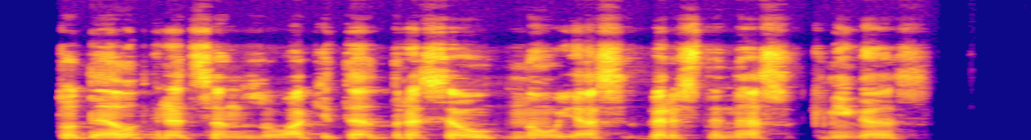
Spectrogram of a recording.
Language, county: Lithuanian, Kaunas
